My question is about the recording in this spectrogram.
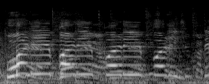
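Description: A high-pitched voice in short, rising and falling phrases, speech-like but without words the recogniser caught.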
